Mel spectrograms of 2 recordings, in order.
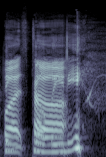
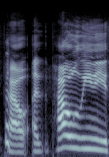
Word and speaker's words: Paolini: Paolini. – I think it's Paolini is how I've always said it.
